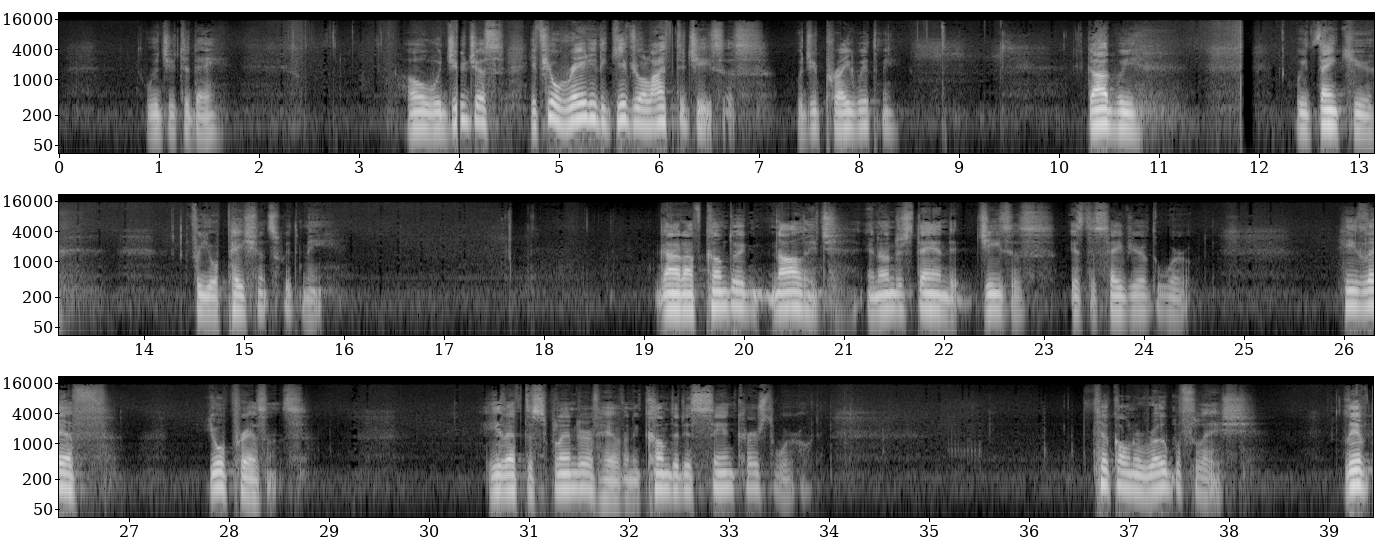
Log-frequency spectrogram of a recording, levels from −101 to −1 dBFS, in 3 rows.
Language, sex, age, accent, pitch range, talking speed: English, male, 50-69, American, 105-130 Hz, 105 wpm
